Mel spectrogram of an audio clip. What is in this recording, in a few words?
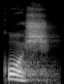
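"кось", Komi, female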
